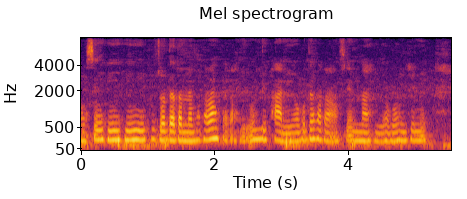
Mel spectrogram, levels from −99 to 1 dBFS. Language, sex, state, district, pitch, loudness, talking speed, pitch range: Chakma, female, Tripura, Dhalai, 200 Hz, -17 LUFS, 175 wpm, 185-215 Hz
